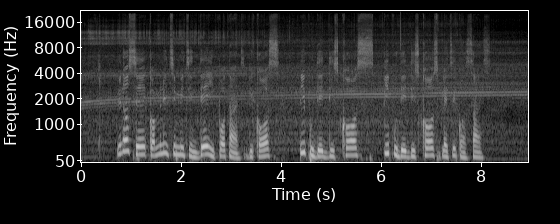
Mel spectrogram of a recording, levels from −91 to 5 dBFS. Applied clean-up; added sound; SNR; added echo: none; Engine / Mechanisms; 19 dB; none.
